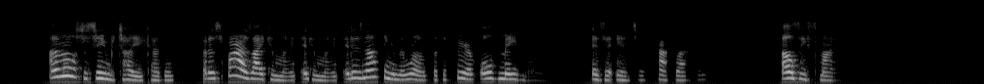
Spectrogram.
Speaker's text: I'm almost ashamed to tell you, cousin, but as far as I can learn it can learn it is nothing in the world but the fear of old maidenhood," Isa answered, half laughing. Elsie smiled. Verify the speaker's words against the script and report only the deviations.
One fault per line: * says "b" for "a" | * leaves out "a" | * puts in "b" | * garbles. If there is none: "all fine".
all fine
